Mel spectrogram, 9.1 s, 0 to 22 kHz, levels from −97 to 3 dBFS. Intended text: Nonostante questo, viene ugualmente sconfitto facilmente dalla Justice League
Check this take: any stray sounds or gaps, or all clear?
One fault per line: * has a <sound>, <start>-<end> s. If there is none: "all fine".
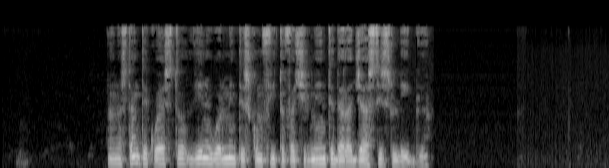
all fine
